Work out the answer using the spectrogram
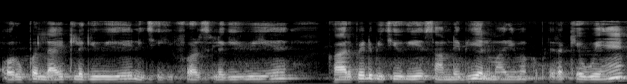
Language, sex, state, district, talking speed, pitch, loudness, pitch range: Hindi, male, Punjab, Pathankot, 230 wpm, 125 Hz, -18 LUFS, 115-135 Hz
